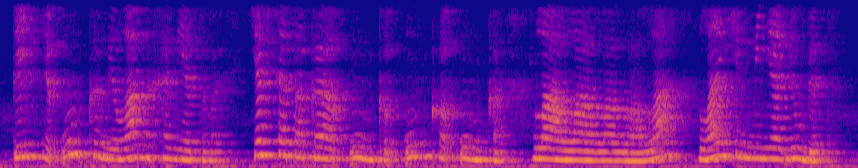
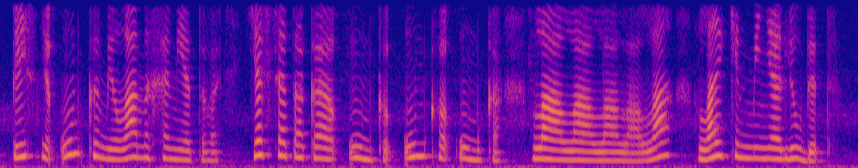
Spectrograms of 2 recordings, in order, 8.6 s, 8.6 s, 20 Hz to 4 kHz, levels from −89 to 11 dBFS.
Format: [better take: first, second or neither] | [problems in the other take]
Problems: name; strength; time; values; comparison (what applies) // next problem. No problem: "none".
second | room echo; dies away in 0.6 s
